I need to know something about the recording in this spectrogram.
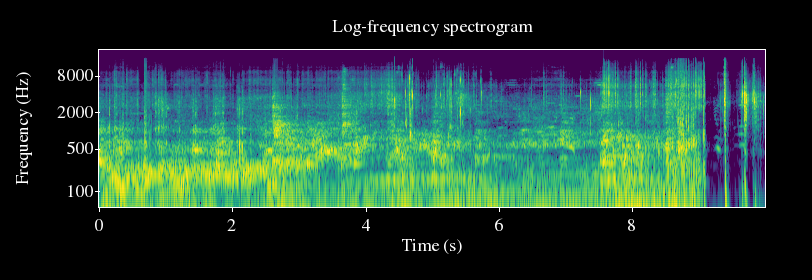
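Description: Loud, muffled water rumble and knocking picked up by a phone's microphone through its waterproof case while it sits submerged. The sound cuts off suddenly about nine seconds in, followed by a few sharp clicks.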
